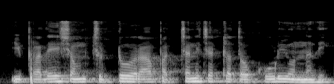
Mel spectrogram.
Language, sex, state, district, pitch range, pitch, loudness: Telugu, male, Telangana, Mahabubabad, 115-130 Hz, 120 Hz, -15 LUFS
